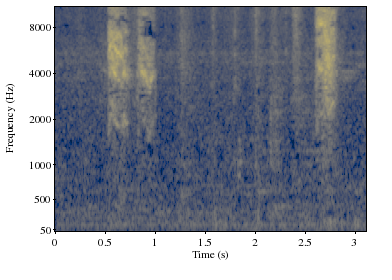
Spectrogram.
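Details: Female double-collared seedeater, calling to get males excited: a paired high, slightly buzzy chip, then a single chip two seconds later, over a low humming background.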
